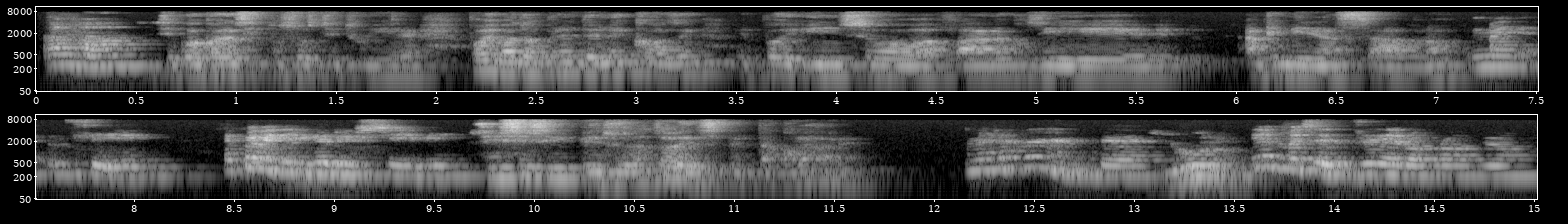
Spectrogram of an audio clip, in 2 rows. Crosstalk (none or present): none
